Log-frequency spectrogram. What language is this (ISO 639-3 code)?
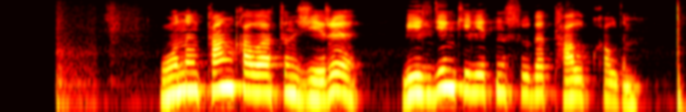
kaz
